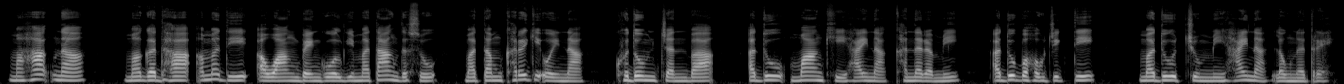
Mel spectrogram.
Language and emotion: Manipuri, neutral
